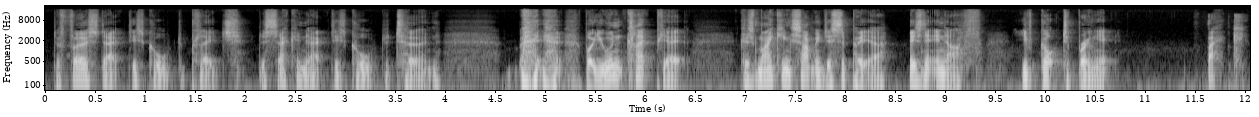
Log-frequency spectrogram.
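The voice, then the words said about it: Emotional Michael Caine impression. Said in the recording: “doing my own impression, I'm remembering that opening monologue from Michael Caine from The Prestige ... A little bit of a very emotional Michael Caine there for you.”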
